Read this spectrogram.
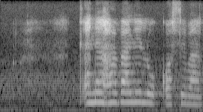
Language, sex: Southern Sotho, female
